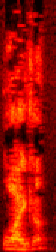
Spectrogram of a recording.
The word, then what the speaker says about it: Laika: Leica. It's spelled L A I K A. It's Russian. It's pronounced Leica.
